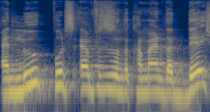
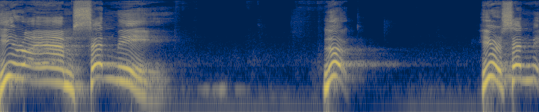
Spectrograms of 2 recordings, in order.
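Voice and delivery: mock, pitched-up scream with full force; 8 semitones higher than usual. Speaker retelling a prophet volunteering to be sent: acting out Isaiah screaming. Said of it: "He's screaming so loud".

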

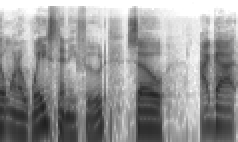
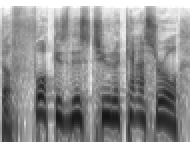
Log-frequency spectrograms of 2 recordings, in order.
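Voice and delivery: oddly timid chef voice, pitched up, rising a bit; 7 semitones higher, 4 dB louder than usual. Imitating a chef ripping into a dish: Gordon Ramsay impression. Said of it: "my Gordon Ramsay impression".

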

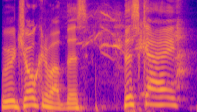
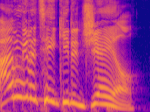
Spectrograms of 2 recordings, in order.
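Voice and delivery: chipper, high, cutesy puppy-talk voice; 8 semitones higher than usual. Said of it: "there's gotta be a better way to say that".

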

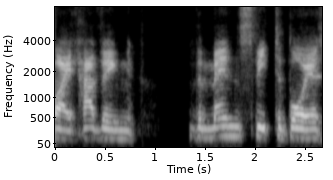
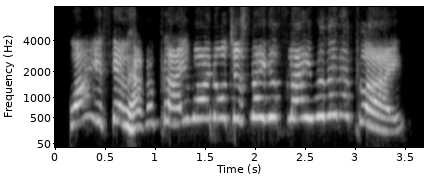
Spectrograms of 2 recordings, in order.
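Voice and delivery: very high, silly, ridiculous swooping caricature voice; 3 dB louder than usual. Redoing the imitation after being asked to sound more ridiculous: more ridiculous imitation of Sophie. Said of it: "you need to sound a little bit more ridiculous".

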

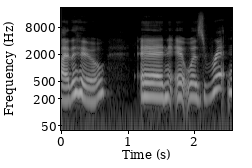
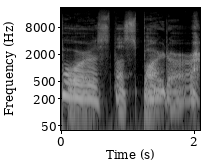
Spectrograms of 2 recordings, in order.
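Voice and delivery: slow, scary, gruff voice. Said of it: "really, like, scary, gruff voice".

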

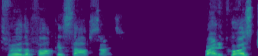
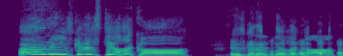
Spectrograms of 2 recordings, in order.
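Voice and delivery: high, loud, panicked laughing cry. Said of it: "I'm like".

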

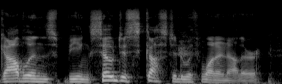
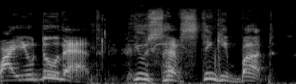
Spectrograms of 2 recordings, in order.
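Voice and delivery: high-pitched hollering, shouting goblin voice; 9 semitones higher than usual. Voicing a goblin who shouts back from far away, shouting. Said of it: "he really shouts".

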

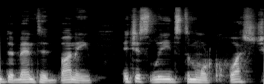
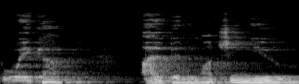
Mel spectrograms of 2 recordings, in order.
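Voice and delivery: eerie voice like two layered, low, deep, haunting; 5 semitones lower than usual. Retelling a film scene, imitating Frank's haunting voice. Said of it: "almost sounds like two voices overlaid".

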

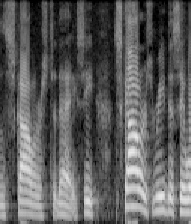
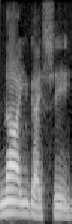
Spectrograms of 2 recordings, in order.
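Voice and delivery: put-on sarcastic tone, lower pitch; 3 semitones lower than usual. Retelling a reply to the Pharisees, acting out a sarcastic reply. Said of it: "He's being sarcastic".

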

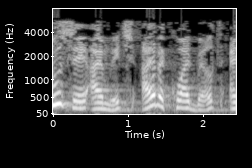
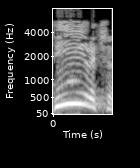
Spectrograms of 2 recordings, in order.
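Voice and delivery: heavy, punched emphasis on the word the; 3 semitones higher, 5 dB louder than usual. Explaining how a Greek text is translated, with stress on the. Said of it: "The emphasis is on the".

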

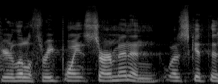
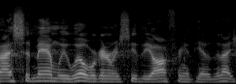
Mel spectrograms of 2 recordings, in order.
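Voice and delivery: ordinary talk

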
